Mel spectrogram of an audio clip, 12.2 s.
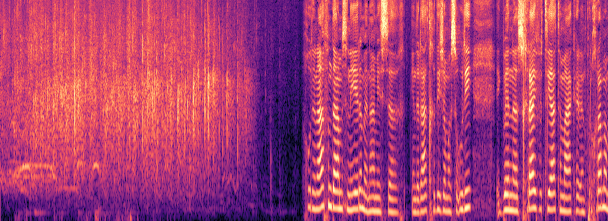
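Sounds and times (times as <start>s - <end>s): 
audience applause: 0.0s - 5.3s
speech: 6.1s - 12.1s.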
